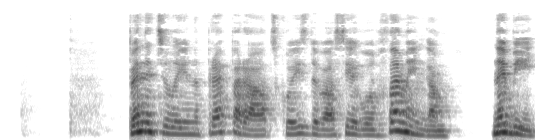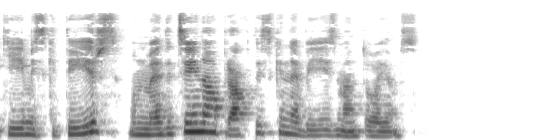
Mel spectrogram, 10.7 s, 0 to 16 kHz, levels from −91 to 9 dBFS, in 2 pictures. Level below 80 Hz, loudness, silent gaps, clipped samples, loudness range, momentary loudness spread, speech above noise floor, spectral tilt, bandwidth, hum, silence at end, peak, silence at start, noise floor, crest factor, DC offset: -70 dBFS; -23 LUFS; none; under 0.1%; 3 LU; 14 LU; over 67 dB; -5.5 dB/octave; 11 kHz; none; 1.2 s; -2 dBFS; 1.3 s; under -90 dBFS; 22 dB; under 0.1%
